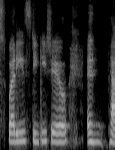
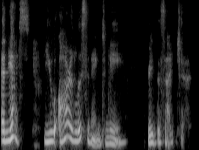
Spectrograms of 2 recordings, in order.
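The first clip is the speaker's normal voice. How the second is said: on-air DJ radio announcer voice; 3 dB quieter than usual. Reading the side chat aloud to listeners: radio announcer voice. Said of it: "That was a very radio voice".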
